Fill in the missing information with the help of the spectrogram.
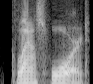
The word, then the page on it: glasswort: American English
